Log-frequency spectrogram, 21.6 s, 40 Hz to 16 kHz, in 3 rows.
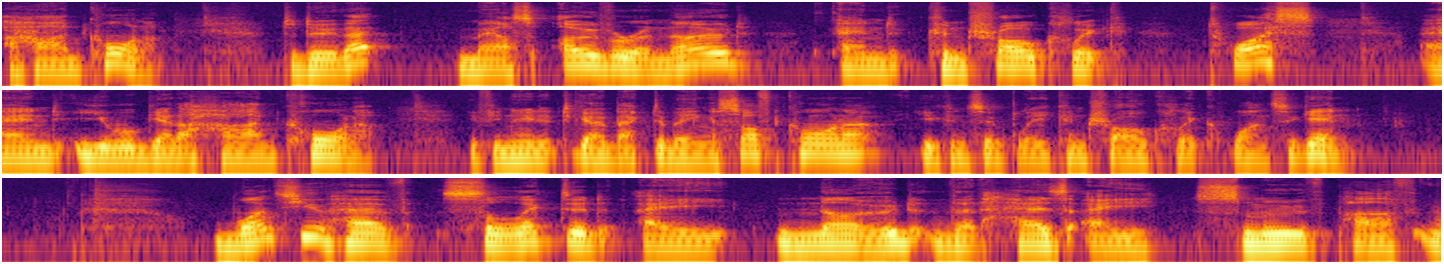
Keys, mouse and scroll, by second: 4.1 ctrl+click, 4.9 ctrl+click, 12.8 ctrl+click.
